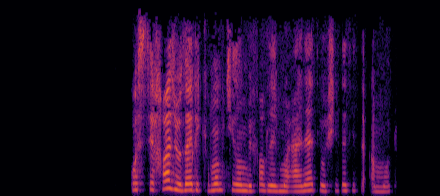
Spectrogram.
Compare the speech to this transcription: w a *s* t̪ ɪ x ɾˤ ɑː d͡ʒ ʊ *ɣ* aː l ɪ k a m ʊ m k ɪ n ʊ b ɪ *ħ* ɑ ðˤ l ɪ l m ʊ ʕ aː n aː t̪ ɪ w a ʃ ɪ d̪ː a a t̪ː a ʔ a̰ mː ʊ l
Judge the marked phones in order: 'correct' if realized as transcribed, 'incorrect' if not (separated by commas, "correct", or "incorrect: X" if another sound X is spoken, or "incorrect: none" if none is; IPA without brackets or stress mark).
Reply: correct, incorrect: ð, incorrect: f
